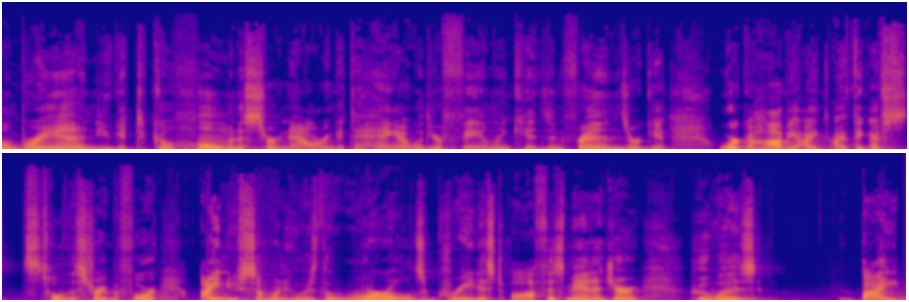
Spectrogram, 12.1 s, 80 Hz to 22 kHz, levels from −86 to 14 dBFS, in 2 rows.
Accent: American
